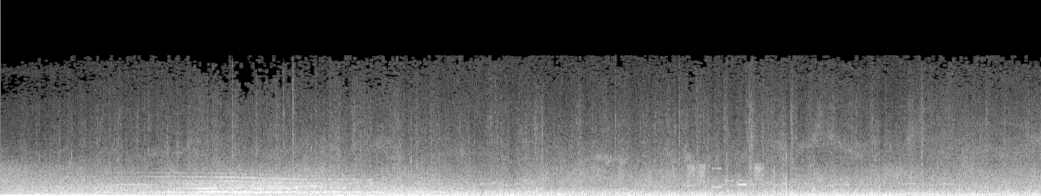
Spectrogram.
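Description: Wind rushes steadily past during a fast freefall.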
